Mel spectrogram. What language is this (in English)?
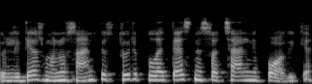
Lithuanian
